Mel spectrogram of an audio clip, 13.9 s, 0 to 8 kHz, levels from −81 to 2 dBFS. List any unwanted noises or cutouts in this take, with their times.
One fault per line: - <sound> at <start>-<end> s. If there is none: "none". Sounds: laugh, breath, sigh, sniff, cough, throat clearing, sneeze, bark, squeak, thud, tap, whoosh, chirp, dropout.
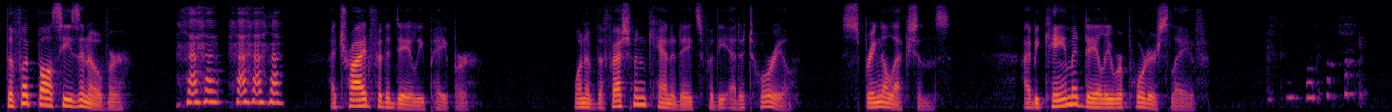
- laugh at 1.8-2.9 s
- sniff at 12.7-13.7 s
